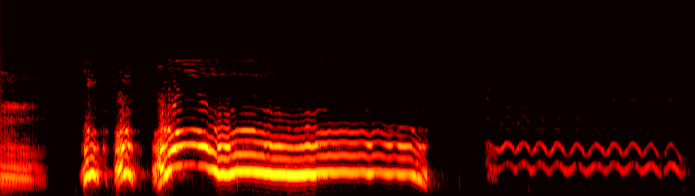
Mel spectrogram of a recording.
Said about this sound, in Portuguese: Parece cachorrinhos. É claro que são cachorrinhos.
